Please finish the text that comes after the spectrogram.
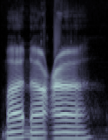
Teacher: Nggak ada titik, nggak ada apa-apa, berarti ini ma ya. Ma itu juga termasuk huruf syafawi, pertemuan bibir atas dan bibir bawah, dan dia juga termasuk tawasud ya, tertahan dan tidak.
